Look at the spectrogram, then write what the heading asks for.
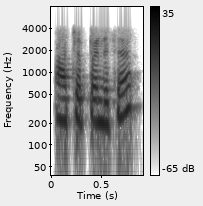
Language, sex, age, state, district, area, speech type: Telugu, female, 30-45, Andhra Pradesh, Sri Satya Sai, urban, conversation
